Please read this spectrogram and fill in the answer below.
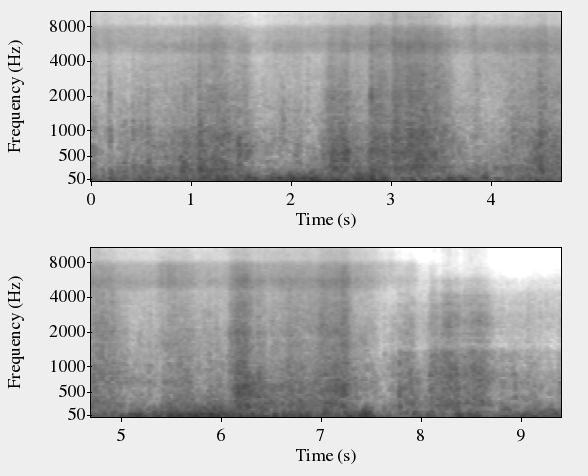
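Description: Snowboard sliding and carving on groomed snow, its edge scraping in swells every second or so as it turns, over a steady rumble of wind on the microphone.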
